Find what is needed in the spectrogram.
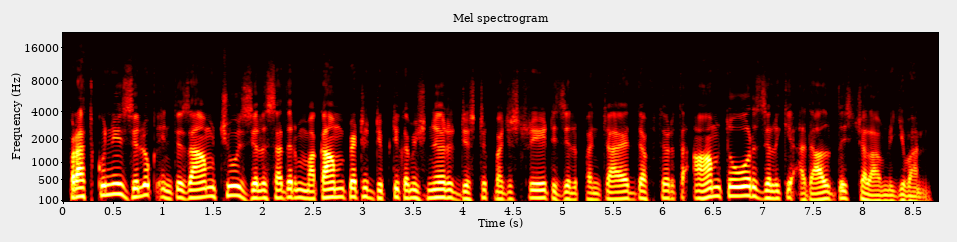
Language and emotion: Kashmiri, neutral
